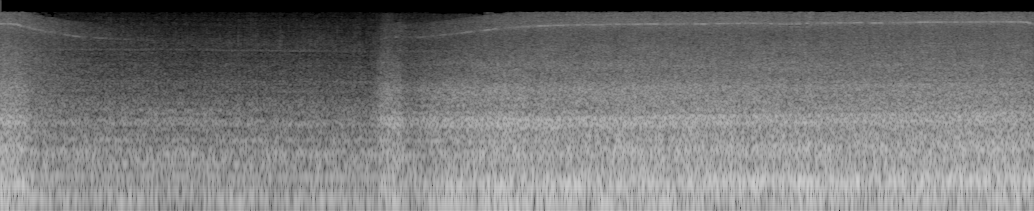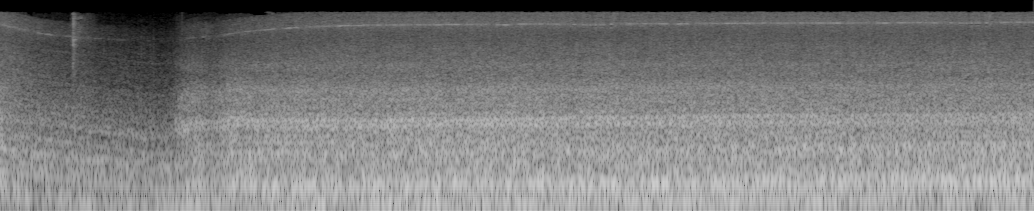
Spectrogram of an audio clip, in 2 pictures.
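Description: A heavy truck engine drones loudly, rising in pitch as it picks up speed.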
